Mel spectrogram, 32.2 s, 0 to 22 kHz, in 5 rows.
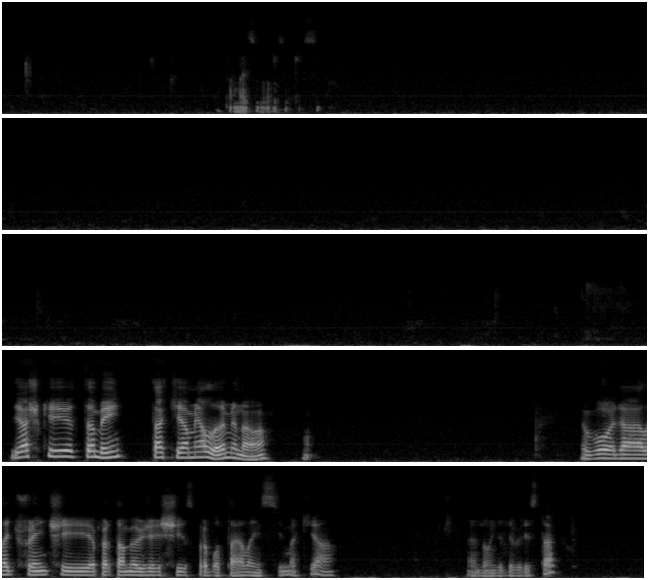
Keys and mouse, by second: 0.4-3.7 typing, 0.9 click, 1.1 click, 1.6 click, 1.7 click, 2.1 click, 2.2 click, 2.7 click, 3.5 click, 4.3 click, 4.5 shift+middle click, 4.9 click, 5.0-8.3 typing, 5.4 click, 5.9 shift+middle click, 6.1 shift+middle click, 6.4 click, 6.9 shift+middle click, 7.2 shift+middle click, 7.3 click, 7.7 click, 7.8 shift+middle click, 8.1 click, 8.5 click, 8.6 shift+middle click, 8.9 shift+middle click, 9.1 click, 9.4 g, 9.8 click, 9.9 shift+middle click, 10.1 shift+middle click, 10.2 shift+middle click, 10.3 shift+middle click, 10.5 shift+middle click, 10.6 shift+middle click, 10.8 click, 11.2 click, 11.4 g, 12.0 click, 12.1 middle click, 12.3 middle click, 12.4 shift+middle click, 12.7 shift+middle click, 13.0 shift+middle click, 13.1 click, 13.3 g, 13.7 click, 13.8 g, 14.1 shift+middle click, 14.3 shift+middle click, 14.5 shift+middle click, 14.8 click, 15.0 g, 15.3 click, 15.4 shift+middle click, 15.6 shift+middle click, 15.7 shift+middle click, 15.9 click, 16.3 click, 16.3 g, 16.4 shift+middle click, 16.6 middle click, 16.9 click, 17.4 g, 17.6 middle click, 18.0 shift+middle click, 18.1 shift+middle click, 19.2 alt+z, 19.6 middle click, 19.9 Tab, 20.3-21.8 middle drag, 22.2-24.6 middle drag, 25.3 KP_1, 26.5 shift+middle drag, 27.0 g, 27.2 x, 29.7 click, 31.3 shift+middle click, 31.8 g, 31.9 x.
